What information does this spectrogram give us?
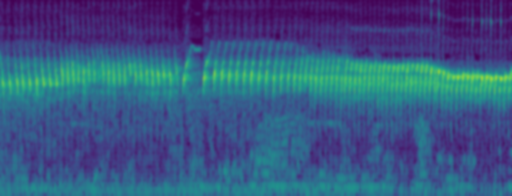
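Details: Energetic canary song in the ngerek and ngerol style: an unbroken, fast, rattling trill with one tiny break, edging slightly higher in pitch toward the end.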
